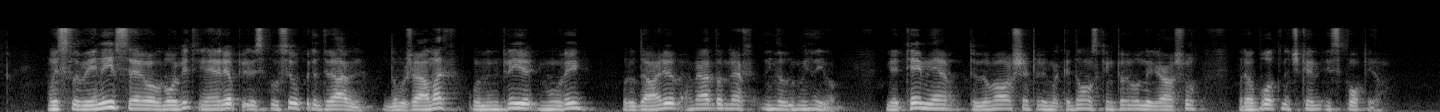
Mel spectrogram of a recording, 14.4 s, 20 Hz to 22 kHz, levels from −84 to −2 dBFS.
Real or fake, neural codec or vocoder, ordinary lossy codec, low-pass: fake; codec, 16 kHz, 1 kbps, FunCodec, trained on LibriTTS, 50 frames a second; none; none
